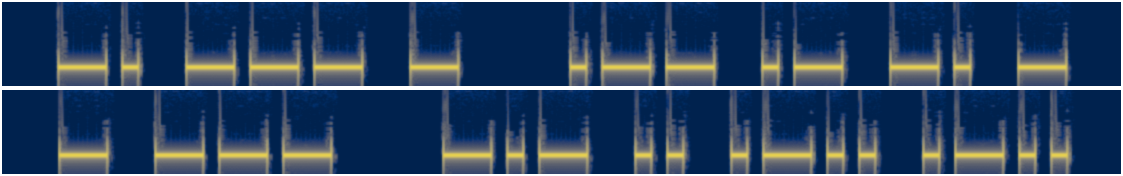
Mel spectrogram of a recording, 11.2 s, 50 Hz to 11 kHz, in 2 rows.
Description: Morse code, heard as a keyed tone, about 15 wpm, 700 Hz. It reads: NOT WANT TO KILL
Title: Additional Easy Phrases 15wpm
